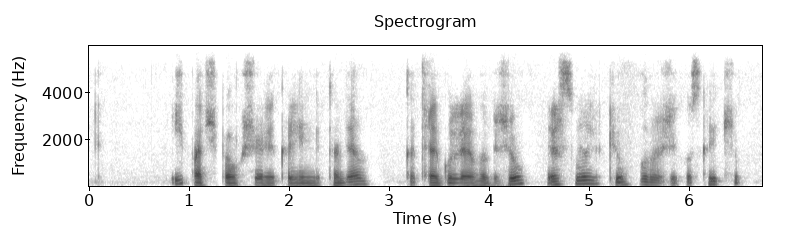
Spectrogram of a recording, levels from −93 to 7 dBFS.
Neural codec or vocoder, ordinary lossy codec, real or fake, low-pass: codec, 44.1 kHz, 2.6 kbps, DAC; Opus, 32 kbps; fake; 5.4 kHz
